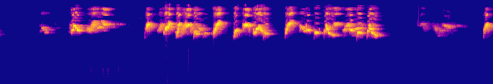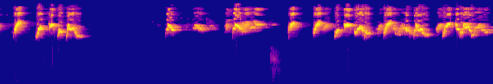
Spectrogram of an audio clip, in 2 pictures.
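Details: Red-whiskered bulbul morning song: extended bubbling phrases of rapid chirped notes, rising and falling, broken by short silences roughly every few seconds, no other sounds.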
